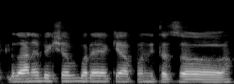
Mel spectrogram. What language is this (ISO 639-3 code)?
mar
